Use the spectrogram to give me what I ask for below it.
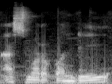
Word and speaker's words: Asmorokondi: Nama Asmorokondi adalah pelafalan lidah Jawa dari As Samarkandi.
